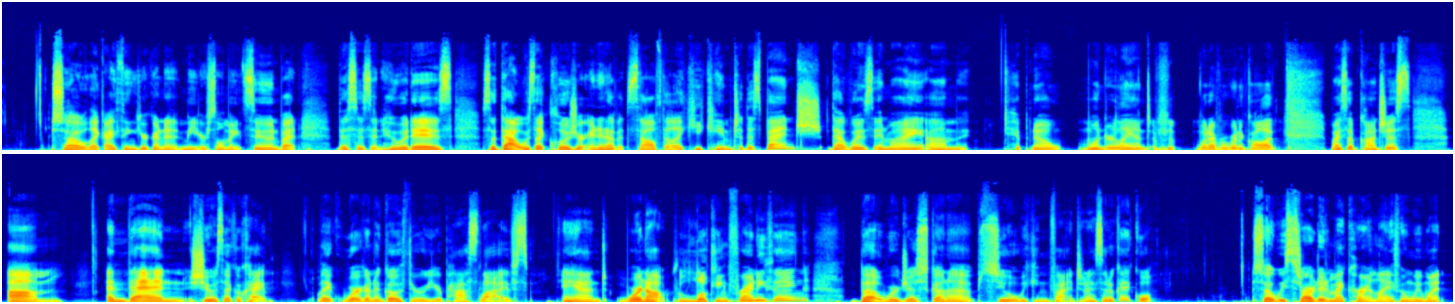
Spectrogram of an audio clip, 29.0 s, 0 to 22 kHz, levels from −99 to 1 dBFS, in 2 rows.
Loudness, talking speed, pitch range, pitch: -24 LUFS, 195 wpm, 170-215 Hz, 185 Hz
